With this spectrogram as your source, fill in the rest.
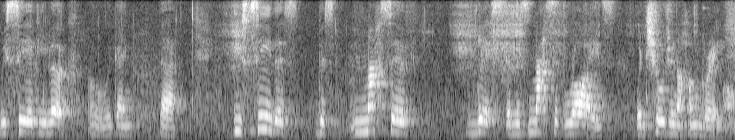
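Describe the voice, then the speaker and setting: A woman speaks at a fairly high pitch with ordinary variation, at a fairly slow pace with long, frequent pauses. Audible room echo and noticeable background noise surround her. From South Africa, Western Cape (Hermanus). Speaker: social worker and researcher. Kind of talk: Q&A talk. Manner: hesitant, many fillers and repetitions.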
